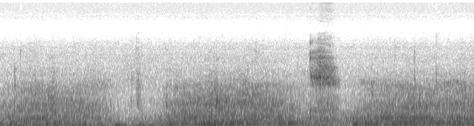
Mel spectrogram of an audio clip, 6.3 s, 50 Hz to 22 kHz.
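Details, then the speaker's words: Budget R2 droid build, 12-inch lazy Susan dome bearing turned by hand: only a low uneven drone from the motor being forced round, no clicking or clunking; bearing quiet and smooth. "very quiet in fact that noise you're hearing is the motor being forced in there"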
